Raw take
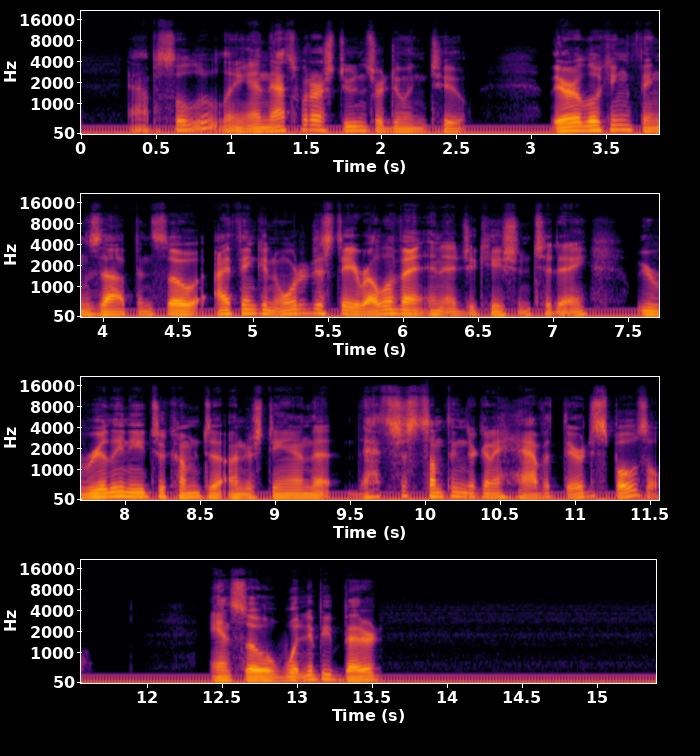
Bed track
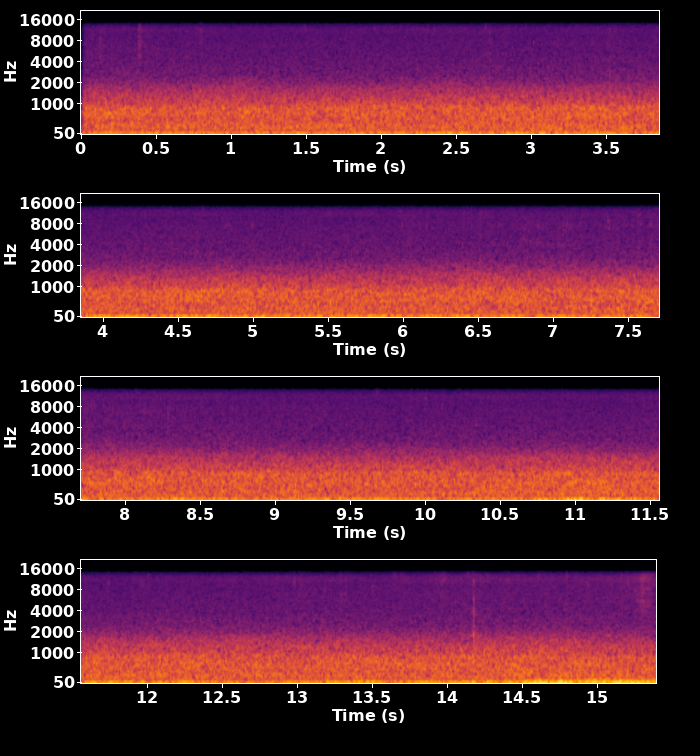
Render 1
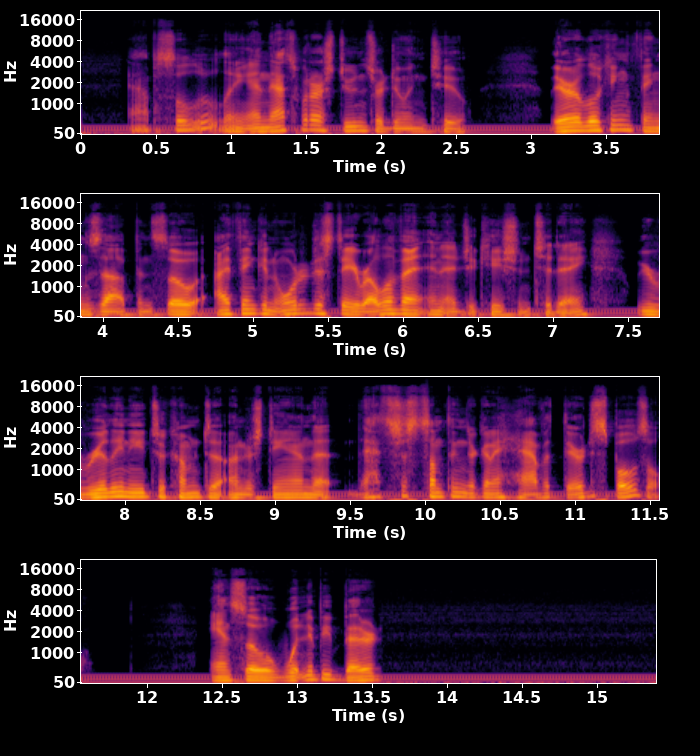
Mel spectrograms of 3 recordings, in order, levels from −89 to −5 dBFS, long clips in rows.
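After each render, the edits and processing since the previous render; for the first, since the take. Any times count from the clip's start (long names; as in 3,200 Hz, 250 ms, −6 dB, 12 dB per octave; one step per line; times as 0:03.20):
mains-hum notches 50/100 Hz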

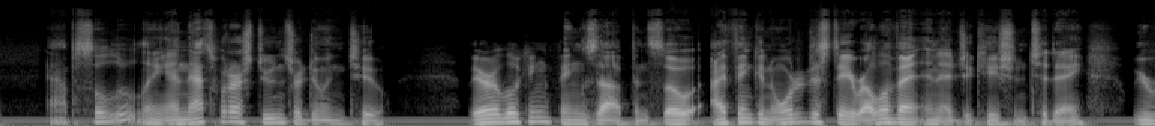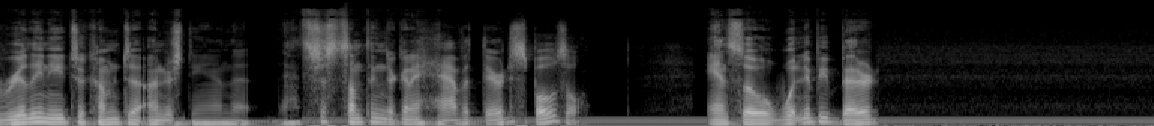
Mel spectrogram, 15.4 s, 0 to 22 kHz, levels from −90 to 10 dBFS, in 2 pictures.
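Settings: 0:02.48–0:03.76: high-frequency loss of the air 360 metres
0:08.92–0:09.72: drawn EQ curve 150 Hz 0 dB, 250 Hz −23 dB, 580 Hz −14 dB, 1,200 Hz −12 dB, 1,700 Hz −21 dB, 3,700 Hz −18 dB, 7,500 Hz −12 dB
0:10.63–0:11.57: high-frequency loss of the air 81 metres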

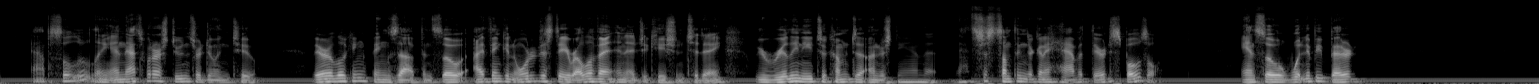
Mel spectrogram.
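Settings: mains-hum notches 60/120/180/240/300 Hz
dynamic equaliser 9,200 Hz, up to −6 dB, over −51 dBFS, Q 1.2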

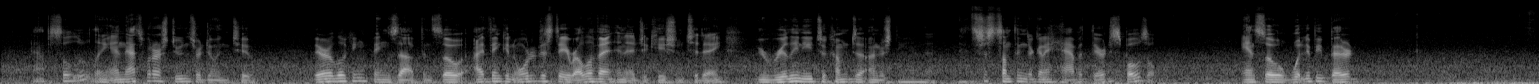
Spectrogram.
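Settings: mix in bed track −15 dB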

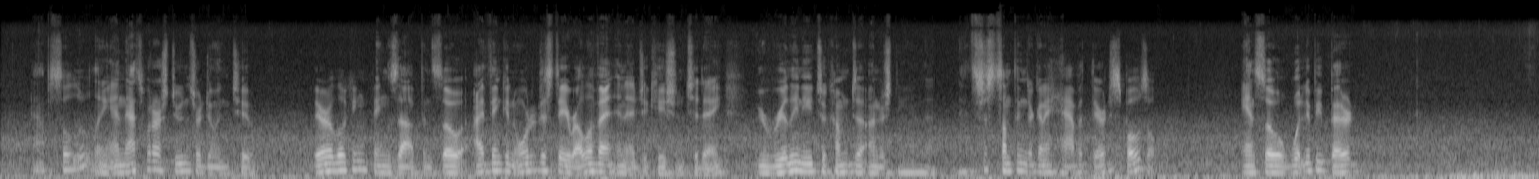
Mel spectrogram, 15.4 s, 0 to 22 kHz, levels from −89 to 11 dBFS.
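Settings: level +5 dB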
